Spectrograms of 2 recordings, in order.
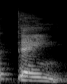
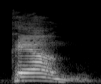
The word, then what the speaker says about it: ten: Você deve ter aprendido também que o número 10 é tem, não tem, é ten, ten. Tem, não existe essa pronúncia em nenhuma palavra em inglês. Tem é a pronúncia do verbo ter. Ele tem, no presente da terceira pessoa do singular masculino, ele tem. Não é tem, é ten, ok?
